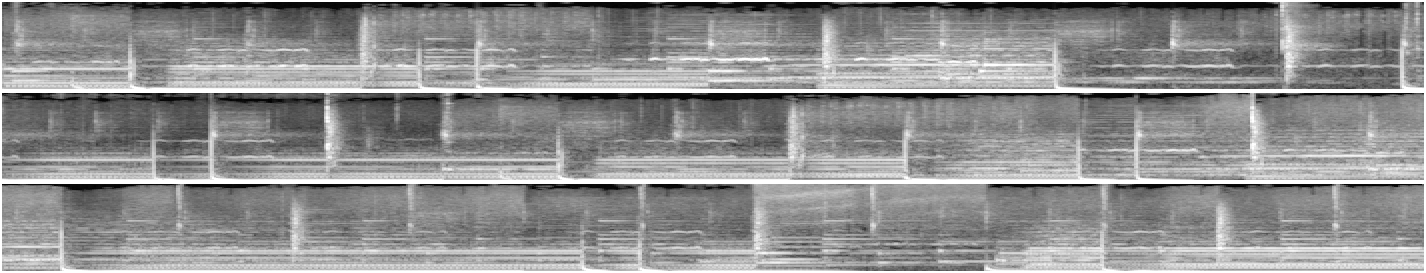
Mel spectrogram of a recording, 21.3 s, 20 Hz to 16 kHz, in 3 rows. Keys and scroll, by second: 11.2 ctrl+u.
